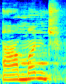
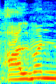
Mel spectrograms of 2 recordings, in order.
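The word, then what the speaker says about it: almond: फिर उसके बाद में आमंड, यानी आलमंड नहीं पढ़ना है बल्कि आमंड पढ़ना है।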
